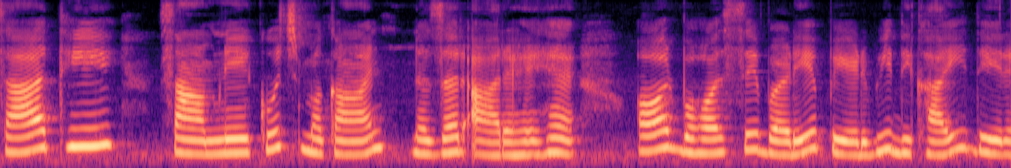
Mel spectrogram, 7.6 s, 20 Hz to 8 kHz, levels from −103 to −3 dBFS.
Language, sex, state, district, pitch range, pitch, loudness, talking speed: Hindi, female, Chhattisgarh, Raipur, 195-250 Hz, 210 Hz, -17 LUFS, 140 wpm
